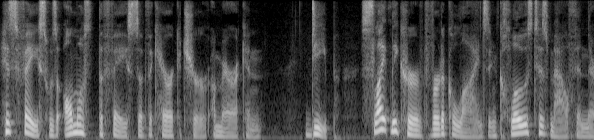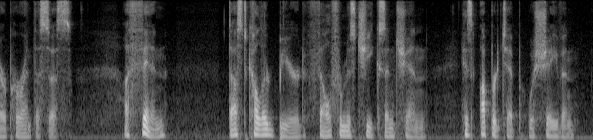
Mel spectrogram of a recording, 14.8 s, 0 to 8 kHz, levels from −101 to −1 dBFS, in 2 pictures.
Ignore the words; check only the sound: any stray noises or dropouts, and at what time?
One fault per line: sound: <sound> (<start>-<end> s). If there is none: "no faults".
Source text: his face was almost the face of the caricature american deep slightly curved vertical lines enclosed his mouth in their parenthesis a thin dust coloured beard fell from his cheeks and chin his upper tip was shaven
no faults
